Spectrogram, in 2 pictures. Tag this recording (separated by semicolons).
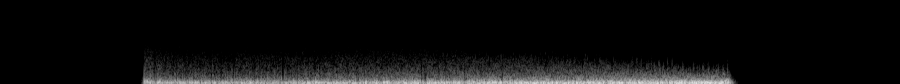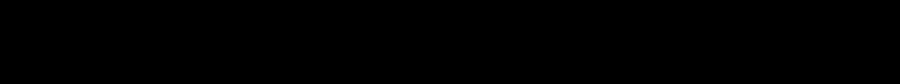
aire; ambiente; avion; espacio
